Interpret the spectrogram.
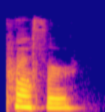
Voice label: "proffer", American English; ɚ - əɹ

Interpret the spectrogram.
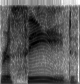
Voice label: "recede", English

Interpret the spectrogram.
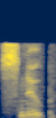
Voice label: "snoop", English

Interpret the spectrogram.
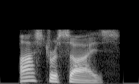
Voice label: "ostracize", English

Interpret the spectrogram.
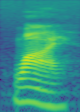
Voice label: "why", English

